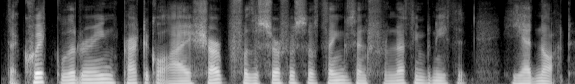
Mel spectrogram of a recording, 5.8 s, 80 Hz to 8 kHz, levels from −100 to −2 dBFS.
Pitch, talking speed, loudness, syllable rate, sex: 115 Hz, 200 wpm, -21 LUFS, 5.0 syllables/s, male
